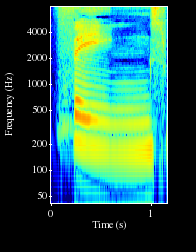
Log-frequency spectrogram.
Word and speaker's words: things: 嗯，我们往下面说，第二句话，The things we used to say，这里的单词 the 和 things 这两个单词都是要咬舌头的，the the the things we，这里有个连读，sweet。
